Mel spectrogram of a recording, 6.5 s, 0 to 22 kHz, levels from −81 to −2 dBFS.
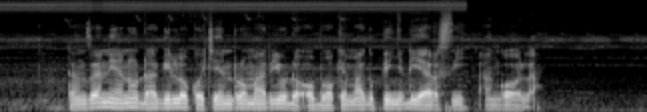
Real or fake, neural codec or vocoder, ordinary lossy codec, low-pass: real; none; none; none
